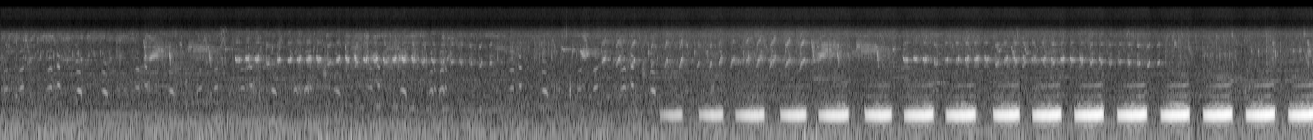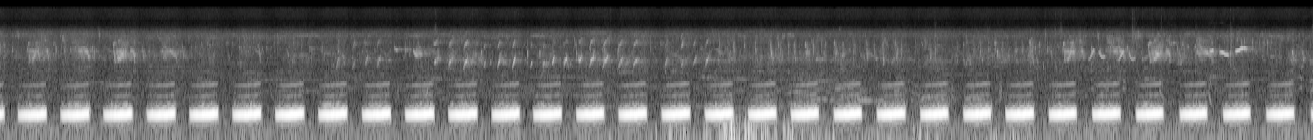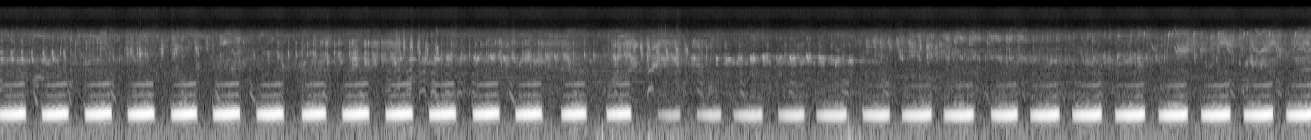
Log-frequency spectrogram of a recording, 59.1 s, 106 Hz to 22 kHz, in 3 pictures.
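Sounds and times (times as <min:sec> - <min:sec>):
high chirping: 0:09.8 - 0:59.0
quail low hoots: 0:09.8 - 0:59.0.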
